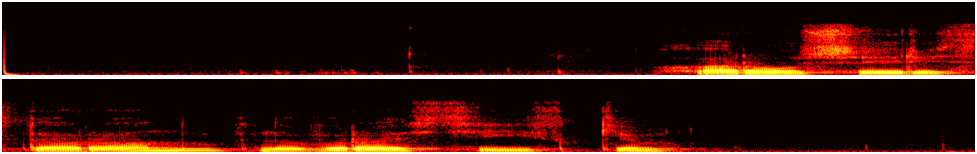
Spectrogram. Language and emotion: Russian, neutral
